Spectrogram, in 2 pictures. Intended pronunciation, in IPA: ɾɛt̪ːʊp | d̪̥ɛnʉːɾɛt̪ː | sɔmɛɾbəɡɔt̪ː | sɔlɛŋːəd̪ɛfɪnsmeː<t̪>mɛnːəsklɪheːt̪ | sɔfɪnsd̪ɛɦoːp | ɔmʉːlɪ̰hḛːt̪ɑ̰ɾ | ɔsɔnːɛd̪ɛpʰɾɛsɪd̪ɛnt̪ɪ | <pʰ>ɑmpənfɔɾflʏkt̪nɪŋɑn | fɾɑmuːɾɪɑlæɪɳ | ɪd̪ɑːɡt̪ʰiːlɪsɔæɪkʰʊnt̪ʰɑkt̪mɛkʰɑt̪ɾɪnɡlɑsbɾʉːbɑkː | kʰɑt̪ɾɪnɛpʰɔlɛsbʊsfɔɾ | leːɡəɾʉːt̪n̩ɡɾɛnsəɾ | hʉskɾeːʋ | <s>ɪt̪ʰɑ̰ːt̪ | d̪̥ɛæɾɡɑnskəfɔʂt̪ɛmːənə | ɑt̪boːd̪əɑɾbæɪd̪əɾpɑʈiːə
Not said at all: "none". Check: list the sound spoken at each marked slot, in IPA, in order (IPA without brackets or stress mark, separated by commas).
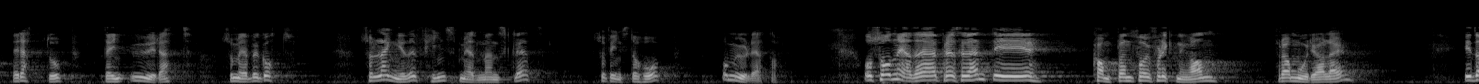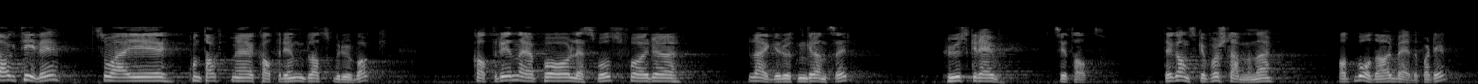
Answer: d̪, kʰ, s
